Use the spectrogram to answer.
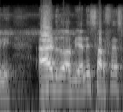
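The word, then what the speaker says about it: adsorb: Catalyst के surface पे एडजॉर्ब होता है। क्या होता है बच्चों, ध्यान से सुनो, रिएक्टेंट कैटलिस्ट के सरफेस पे एडजॉर्ब, एब्जॉर्ब नहीं बोल रहा हूं, एडजॉर्ब, एडीएस एडजॉर्ब, स्पेलिंग लिख देता हूं मैं, एडजॉर्ब।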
